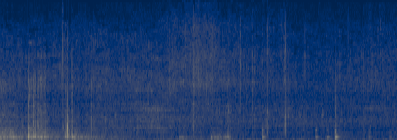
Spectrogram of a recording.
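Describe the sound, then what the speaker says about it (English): A ham steak being seared in a pan over a campfire, with a steady close sizzle and frying hiss broken by scattered scraping and clicking sounds of the cooking utensils. "Oh, wow, look at the sear on that little ham steak"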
